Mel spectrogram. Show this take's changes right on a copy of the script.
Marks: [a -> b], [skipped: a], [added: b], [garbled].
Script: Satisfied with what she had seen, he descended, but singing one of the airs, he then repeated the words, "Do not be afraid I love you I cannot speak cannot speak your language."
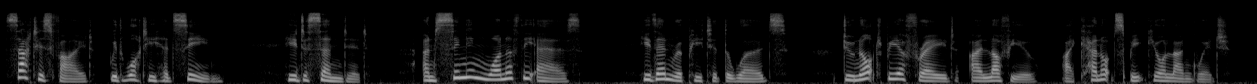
Satisfied with what [she -> he] had seen, he descended, [but -> and] singing one of the airs, he then repeated the words, "Do not be afraid I love you I cannot speak [skipped: cannot speak] your language."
